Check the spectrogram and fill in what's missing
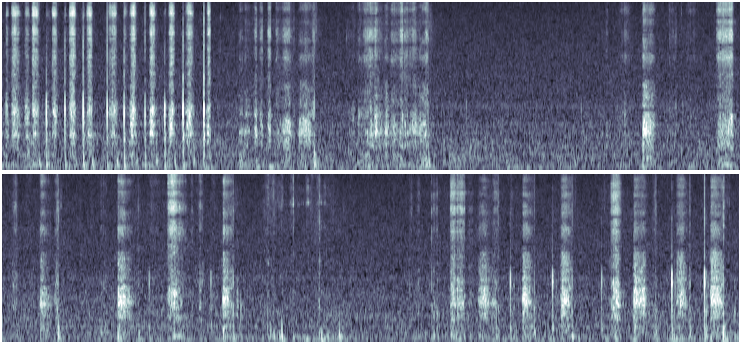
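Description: A graphite pencil scratches across a small, flat, solid brown MDF/hardboard panel as a coffee grinder is sketched on it, with fingertips holding the board. Quick dry, bright scratchy strokes come in a dense run for the first two seconds, then softer shading follows. After a quiet pause, scattered short strokes return and build into another busy run toward the end.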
